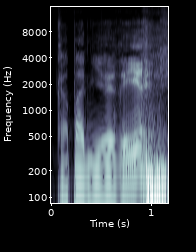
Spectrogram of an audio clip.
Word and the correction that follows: Carabinieri: Carabinieri. Carabinieri.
